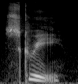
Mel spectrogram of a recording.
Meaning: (noun) 1. Loose stony debris on a slope 2. Similar debris made up of broken building material such as bricks, concrete, etc 3. A slope made up of scree at the base of a cliff, mountain, etc
- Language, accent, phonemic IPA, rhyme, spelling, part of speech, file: English, General American, /skɹi/, -iː, scree, noun / verb, En-us-scree.ogg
